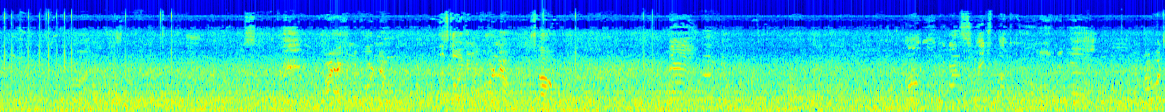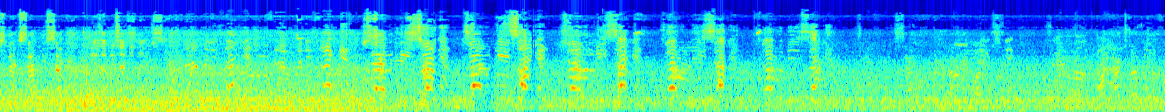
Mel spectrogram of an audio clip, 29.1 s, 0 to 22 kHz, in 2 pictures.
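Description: A 1932 R1 subway car running through a tunnel: a loud steady rumble of traction motors and steel wheels on rail. About two-thirds of the way through the rumble eases, with sharp clicks and short squeals from wheels and rail, as the train slows coming into a station.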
